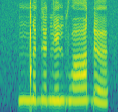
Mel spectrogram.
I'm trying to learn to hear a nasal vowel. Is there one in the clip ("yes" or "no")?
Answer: yes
